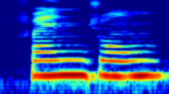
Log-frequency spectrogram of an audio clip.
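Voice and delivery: drawn-out flat first-tone ফ্যানচোং; Chinese first tones. Shown as a demonstration. Teaching students a Chinese word: slow, level tones. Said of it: "দুটাই এক number tone".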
